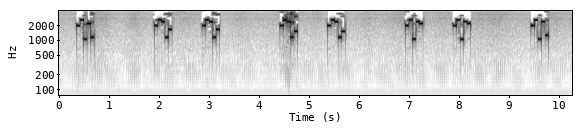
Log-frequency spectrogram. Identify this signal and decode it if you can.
Five-tone selective call (ZVEI), heard as quick runs of five tones, tones of about 70 ms. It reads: 88192 88026 88026 88025 88025 88109 88109 88103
